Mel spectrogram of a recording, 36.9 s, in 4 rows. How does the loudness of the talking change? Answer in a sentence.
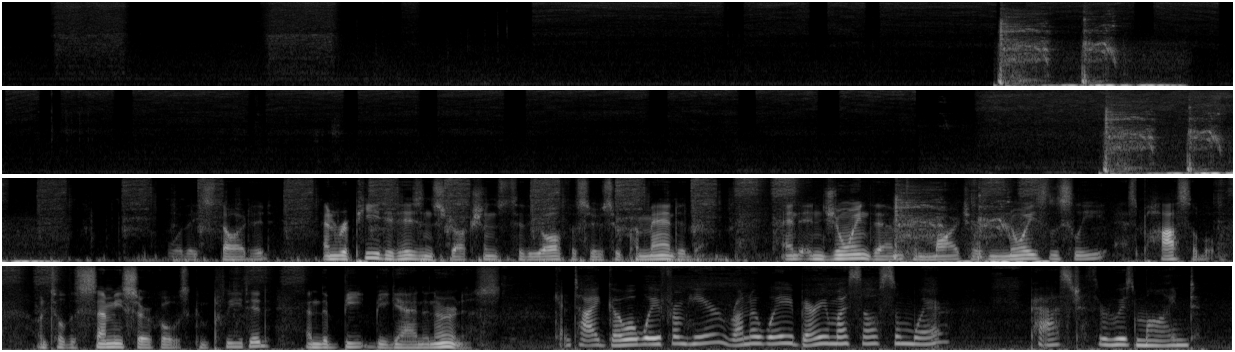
The volume of the talking stays about the same.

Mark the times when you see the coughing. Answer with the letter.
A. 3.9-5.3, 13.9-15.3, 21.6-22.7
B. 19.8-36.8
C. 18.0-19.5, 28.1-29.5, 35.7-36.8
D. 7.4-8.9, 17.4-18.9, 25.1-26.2
D.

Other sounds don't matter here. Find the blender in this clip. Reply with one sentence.
The blender can't be heard in this clip.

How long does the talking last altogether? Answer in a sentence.
You can hear the talking for 17 seconds altogether.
